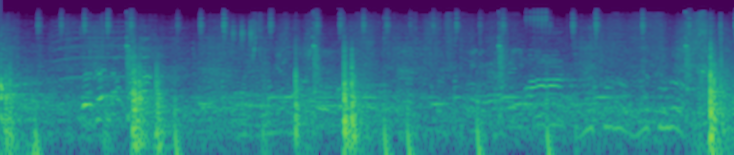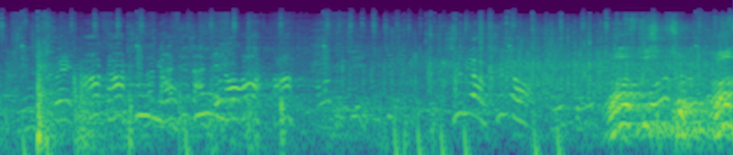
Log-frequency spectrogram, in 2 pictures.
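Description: Scattered sharp thuds and slaps from MMA fighters grappling and striking on the cage mat, with voices shouting in the second half and near the end.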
